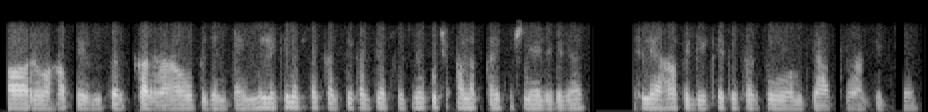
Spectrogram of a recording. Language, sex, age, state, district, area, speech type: Hindi, male, 18-30, Uttar Pradesh, Prayagraj, rural, conversation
